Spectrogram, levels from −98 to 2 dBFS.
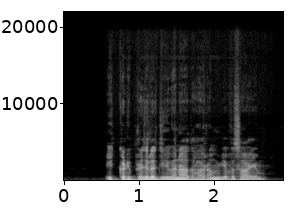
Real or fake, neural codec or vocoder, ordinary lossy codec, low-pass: real; none; none; 19.8 kHz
